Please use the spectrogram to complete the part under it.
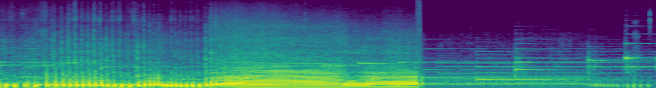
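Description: A motorcycle with a loud, noisy exhaust throbs in a steady, rapid pulse close by, then swells into a harder rev before cutting off abruptly, leaving quieter tonal background sound.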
